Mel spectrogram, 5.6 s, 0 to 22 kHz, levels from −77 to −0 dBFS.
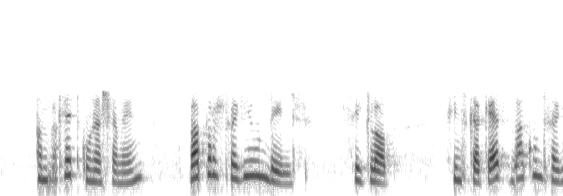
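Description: A short speech recording that sounds like it went through a G.729 codec the whole way: the band sits roughly between 250 Hz and 3.7 kHz, nothing gets above that, and the voice has that slightly rough, synthetic edge you get when speech is rebuilt from a filter, a pitch predictor and a few pulses per frame. That fits G.729A at around 8 kbit/s, and the damage is plainly audible. On top of that there's VoIP packet loss concealed by the speech codec in three places. From 0.47 to 0.59 s, just before "coneixement va", about 70 ms of audio goes missing in scattered gaps over 100 ms, with the longest run around 40 ms. Around 2.20 to 2.26 s, between "coneixement va" and "un d'ells", 40 ms goes missing. Near 5.13 to 5.23 s, a brief 20 ms gap. In each spot the decoder keeps extrapolating from the last pitch and filter while turning the gain down, so the sound smears into a buzzy tone or coloured noise that fades, and it stays weak or distorted for tens of milliseconds after packets return.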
